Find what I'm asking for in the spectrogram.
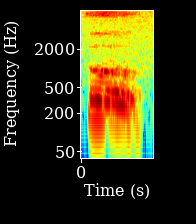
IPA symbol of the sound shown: u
